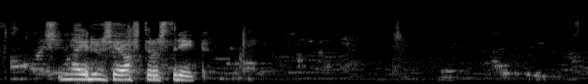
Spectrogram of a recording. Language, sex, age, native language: Icelandic, male, 11, Icelandic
